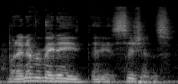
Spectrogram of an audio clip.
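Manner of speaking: ordinary talk, nothing marked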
